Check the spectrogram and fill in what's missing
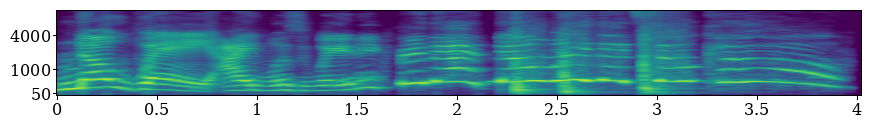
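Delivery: high, loud, delighted outburst; thrilled surprise. Real, not acted. Host reacts to grandmother attending Buff State, thrilled. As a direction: squeal it out, stretching the final words.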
